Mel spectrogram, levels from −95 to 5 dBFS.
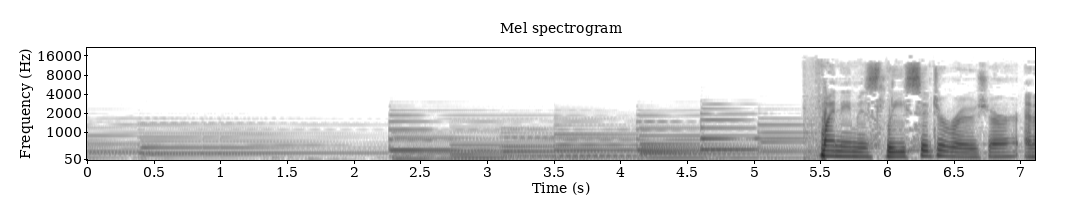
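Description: The whole clip carries plainly audible damage, likely from MP3 compression at a low bitrate around 64 kbps. The encoder runs short of bits. It cuts the treble and drops weak detail frame by frame. The result sounds watery and swirly, with smeared attacks.

From 0.85 to 1.11 s there are repeated frames. A block of about 0.13 s plays twice more in a row. This is a stutter. It stretches the audio by about 0.26 s.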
